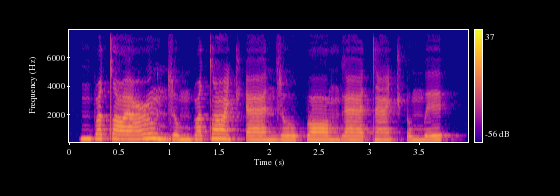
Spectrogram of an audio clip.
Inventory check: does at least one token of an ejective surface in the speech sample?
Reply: yes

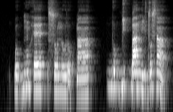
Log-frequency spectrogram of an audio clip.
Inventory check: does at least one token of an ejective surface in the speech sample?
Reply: no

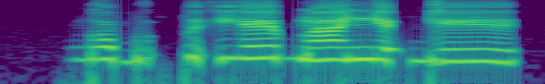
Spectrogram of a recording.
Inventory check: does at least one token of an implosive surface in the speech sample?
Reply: no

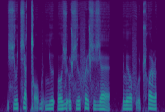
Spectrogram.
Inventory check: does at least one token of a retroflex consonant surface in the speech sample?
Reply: yes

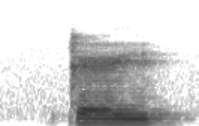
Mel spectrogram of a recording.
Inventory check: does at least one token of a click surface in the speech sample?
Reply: no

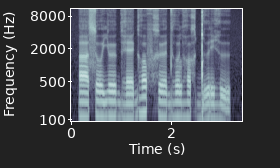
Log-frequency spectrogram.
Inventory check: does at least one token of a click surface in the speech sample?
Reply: yes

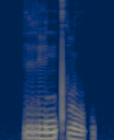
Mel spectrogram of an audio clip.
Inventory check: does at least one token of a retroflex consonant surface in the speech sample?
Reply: no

